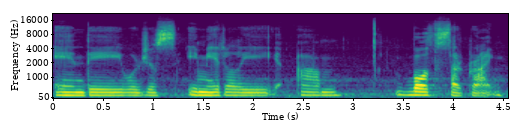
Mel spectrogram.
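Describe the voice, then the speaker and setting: Low-voiced Costa Rican woman telling her story. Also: flat delivery, slow, dark tone, slight background noise. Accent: Costa Rican Spanish. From Costa Rica. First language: Spanish. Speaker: guest, church worship team leader. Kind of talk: personal storytelling in a conversational interview.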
